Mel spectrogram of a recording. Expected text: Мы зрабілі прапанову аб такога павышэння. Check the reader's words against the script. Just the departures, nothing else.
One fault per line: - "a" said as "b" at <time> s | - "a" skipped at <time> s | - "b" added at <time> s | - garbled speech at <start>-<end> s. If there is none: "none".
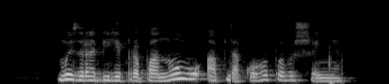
none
